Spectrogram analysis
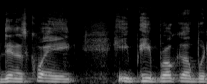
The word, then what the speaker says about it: Dennis Quaid: for who's the um I said his name wrong Dennis Quade Dennis Quaid he he broke up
